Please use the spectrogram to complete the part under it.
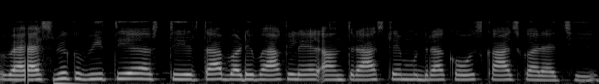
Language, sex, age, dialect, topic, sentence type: Maithili, female, 18-24, Southern/Standard, banking, statement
